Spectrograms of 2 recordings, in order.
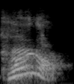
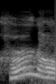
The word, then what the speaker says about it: colonel: But if you're talking about colonel, like the person in the military, it's spelled completely different. Why? Because it's a French word. It's not, it doesn't sound the way it's spelled.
